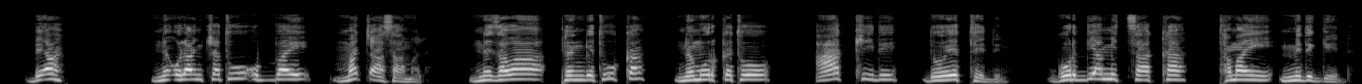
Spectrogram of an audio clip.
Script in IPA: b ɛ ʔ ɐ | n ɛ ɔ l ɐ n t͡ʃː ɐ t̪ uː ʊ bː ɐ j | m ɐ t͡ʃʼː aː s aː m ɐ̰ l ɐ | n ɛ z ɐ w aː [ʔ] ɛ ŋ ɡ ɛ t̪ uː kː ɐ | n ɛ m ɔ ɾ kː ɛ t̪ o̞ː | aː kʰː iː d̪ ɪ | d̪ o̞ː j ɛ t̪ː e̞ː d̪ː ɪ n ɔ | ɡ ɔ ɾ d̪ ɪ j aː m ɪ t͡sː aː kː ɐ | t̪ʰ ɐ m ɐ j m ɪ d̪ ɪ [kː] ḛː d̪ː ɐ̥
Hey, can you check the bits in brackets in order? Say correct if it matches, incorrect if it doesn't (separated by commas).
incorrect, incorrect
